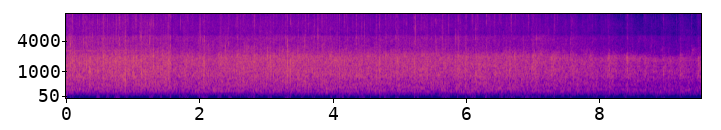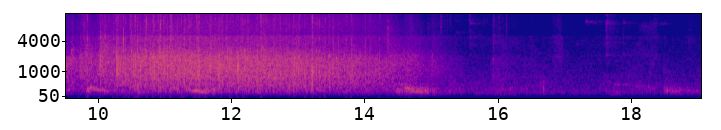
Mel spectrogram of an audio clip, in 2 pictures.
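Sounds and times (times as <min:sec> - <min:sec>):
audience applauding: 0:00.0 - 0:15.3.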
